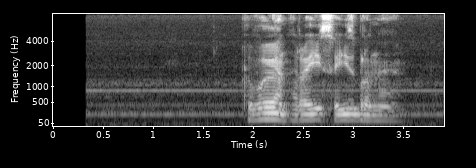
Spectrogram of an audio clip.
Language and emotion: Russian, neutral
